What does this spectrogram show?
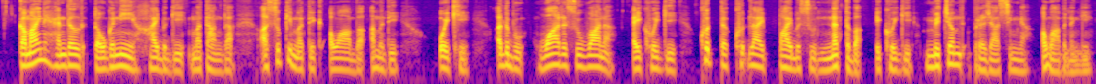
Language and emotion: Manipuri, neutral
